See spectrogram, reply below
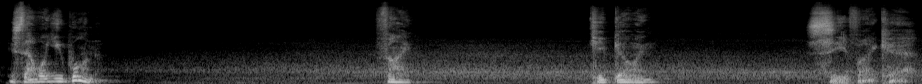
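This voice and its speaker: A cruel monster with a British accent, voiced by a man for an ASMR horror roleplay. He drawls slowly and deliberately, savouring every taunt. His voice is gravelly with a rough edge. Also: fairly low pitch, full character voice. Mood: menacing. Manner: slow, taunting, menacing. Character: cruel male monster hunting a captive.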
